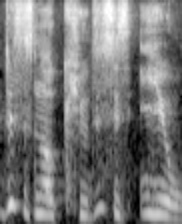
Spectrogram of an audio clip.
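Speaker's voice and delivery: ordinary delivery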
